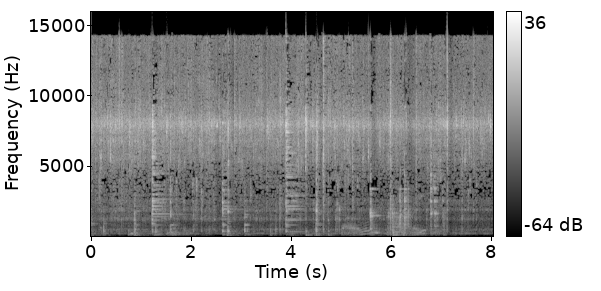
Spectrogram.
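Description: Garlic and onion sizzling in oil in a stainless steel pot, with a wooden spoon scraping and knocking against the pot as they are stirred. The stirring stops about seven seconds in, leaving the sizzle.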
